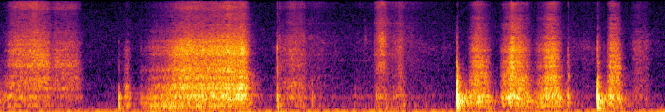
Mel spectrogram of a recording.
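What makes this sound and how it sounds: A chalk stick held in the fingers writes and dots on the top of a flat brown cardboard box. Soft, dry scratching strokes with a bright, papery hiss alternate with short, sharp taps as the chalk dots the surface. The overall level stays quiet and close.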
